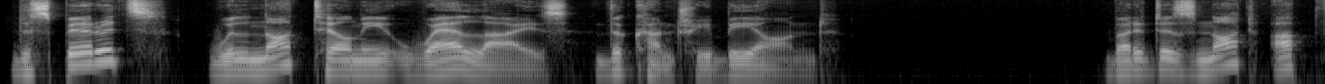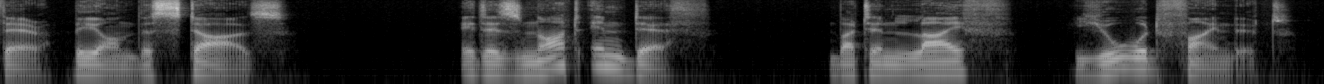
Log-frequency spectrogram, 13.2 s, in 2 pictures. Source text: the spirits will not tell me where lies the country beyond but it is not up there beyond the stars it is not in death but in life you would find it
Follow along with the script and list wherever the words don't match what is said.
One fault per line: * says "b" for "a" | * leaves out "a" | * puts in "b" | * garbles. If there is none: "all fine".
all fine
